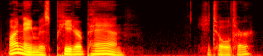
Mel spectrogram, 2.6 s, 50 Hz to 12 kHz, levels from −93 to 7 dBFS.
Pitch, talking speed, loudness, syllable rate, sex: 120 Hz, 180 wpm, -20 LUFS, 5.2 syllables/s, male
